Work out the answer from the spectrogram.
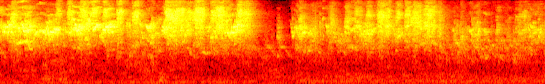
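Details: Budgerigars paired for breeding, while mating, warble in fast scratchy chirps, about four per second, loud for two and a half seconds, then a short break before quieter chattering resumes.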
